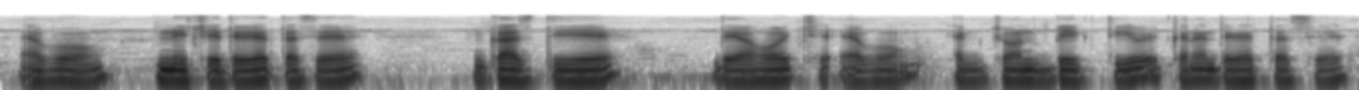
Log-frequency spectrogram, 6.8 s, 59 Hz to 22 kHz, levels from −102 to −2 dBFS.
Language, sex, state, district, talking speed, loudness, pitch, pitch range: Bengali, male, Tripura, West Tripura, 125 wpm, -24 LUFS, 115 Hz, 110-120 Hz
